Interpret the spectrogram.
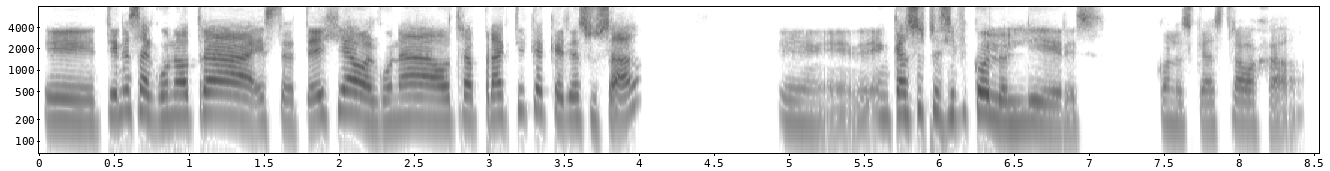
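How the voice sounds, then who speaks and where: A webinar host asking guests long, winding questions over a video call, repeating words along the way. The voice is mid-pitched and sounds dry and close, with no room echo. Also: normal speed, creaky. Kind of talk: interview questions.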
